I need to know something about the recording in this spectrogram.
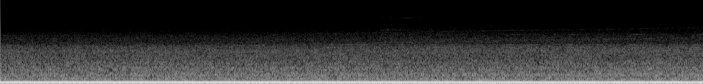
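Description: A train's diesel engine idles close by with a loud, steady low rumble.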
